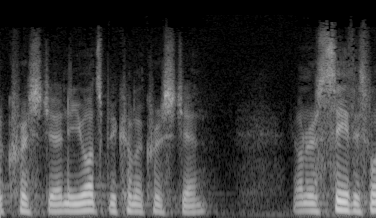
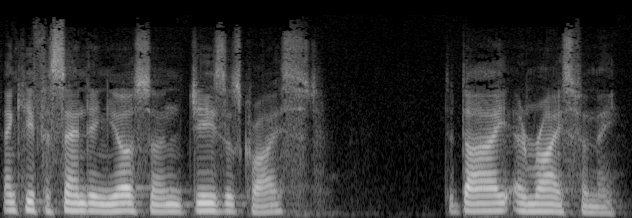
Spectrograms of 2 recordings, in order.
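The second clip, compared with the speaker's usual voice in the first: slow, spaced prayer with long pauses. Shown as a demonstration. Preacher leading the congregation line by line, slow and hushed. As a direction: pray it line by line, leaving gaps. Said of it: "I'm gonna say it slowly".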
